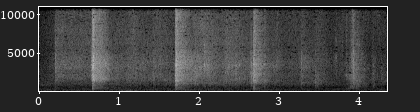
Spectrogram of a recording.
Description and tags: sound of opening a curtain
